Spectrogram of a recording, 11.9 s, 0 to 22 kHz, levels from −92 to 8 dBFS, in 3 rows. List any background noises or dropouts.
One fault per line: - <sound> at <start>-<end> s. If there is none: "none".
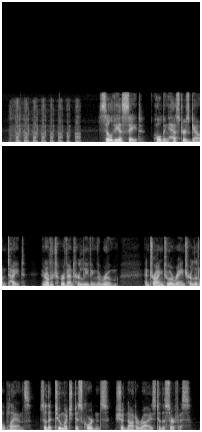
- laugh at 0.1-1.7 s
